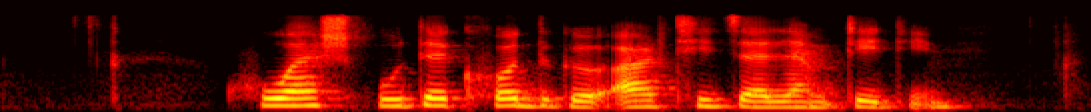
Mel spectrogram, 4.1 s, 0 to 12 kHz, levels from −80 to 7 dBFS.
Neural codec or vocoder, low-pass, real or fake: codec, 16 kHz, 0.3 kbps, FocalCodec; 7.2 kHz; fake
